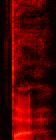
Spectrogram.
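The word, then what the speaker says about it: δέ: tos au tay auta next we have a new letter this is delta which is pronounced like the english letter d and an epsilon which is pronounced a is in pet this is then pronounced de okay this word begins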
